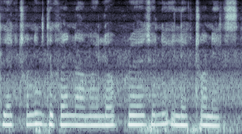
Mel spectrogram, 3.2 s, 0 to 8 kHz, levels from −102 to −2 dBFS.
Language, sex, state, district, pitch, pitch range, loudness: Bengali, female, Assam, Hailakandi, 215 Hz, 200-220 Hz, -14 LUFS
